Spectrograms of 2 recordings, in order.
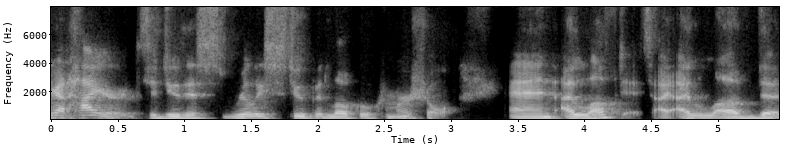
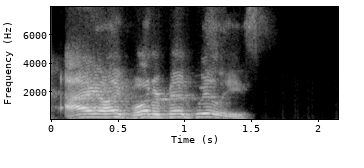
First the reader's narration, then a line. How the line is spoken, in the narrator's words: I started jumping up and down on this bed and I screamed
